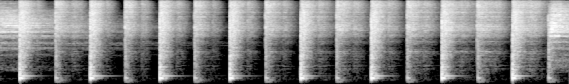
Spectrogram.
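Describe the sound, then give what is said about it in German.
Snare drum hits from an unprocessed track with no noise gate, with bass drum and cymbal bleed: a steady beat of many sharp cracks, each decaying quickly, with louder and softer strikes alternating. “Wir hören mal kurz in die nackte Snare-Spur rein, wie die unbehandelt und komplett ohne Noise-Gate und alles klingt.”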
